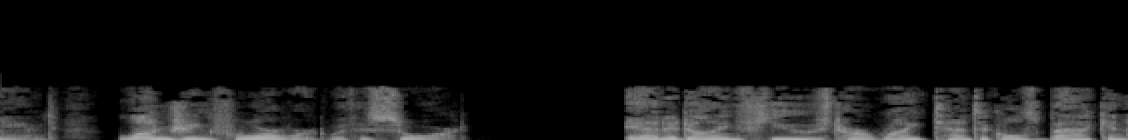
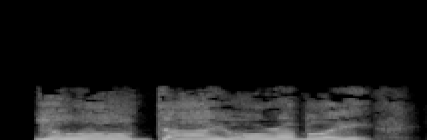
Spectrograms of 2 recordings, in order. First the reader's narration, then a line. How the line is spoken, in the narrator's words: he screeched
